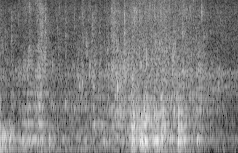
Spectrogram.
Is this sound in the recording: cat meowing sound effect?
no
